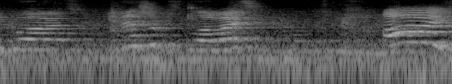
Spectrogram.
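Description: Children speaking lines of dialogue in high voices, in a few short phrases.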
